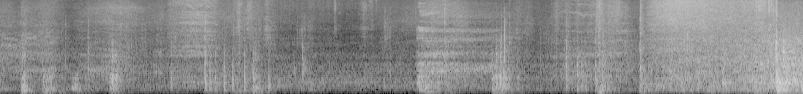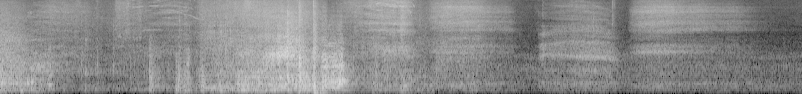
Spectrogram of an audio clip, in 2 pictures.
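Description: A man breathing heavily through nose and mouth, several loud exhalations a few seconds apart, the loudest about halfway through and about two-thirds of the way in.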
